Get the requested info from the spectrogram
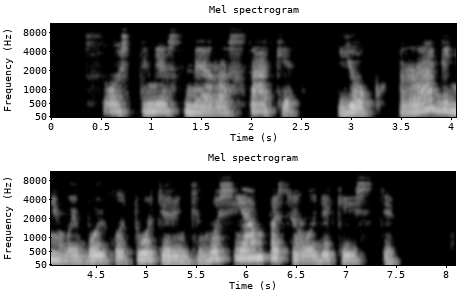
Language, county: Lithuanian, Alytus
